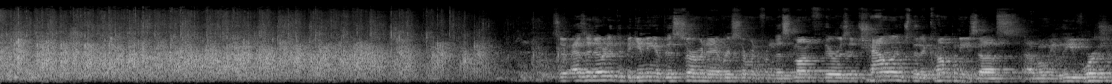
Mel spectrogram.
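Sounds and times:
audience applause: 0:00.0 - 0:05.7
speech: 0:05.6 - 0:11.1.

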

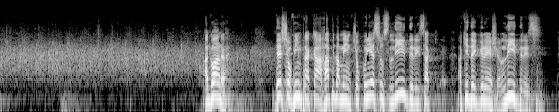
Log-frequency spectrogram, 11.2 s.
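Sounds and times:
audience applause: 0:00.0 - 0:06.7
speech: 0:04.0 - 0:04.7, 0:05.5 - 0:10.9.

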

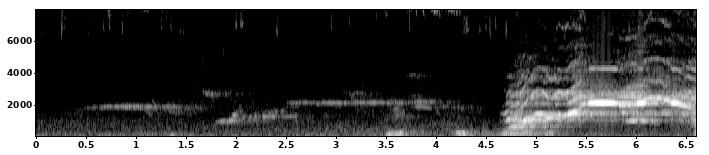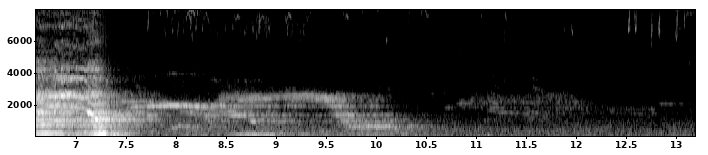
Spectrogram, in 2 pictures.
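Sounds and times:
bull elk bugling in rutting season on a dry high plateau: 0:04.7 - 0:10.0.

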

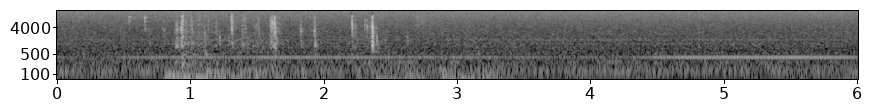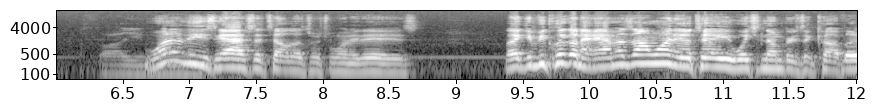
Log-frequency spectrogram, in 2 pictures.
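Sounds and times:
steady low hum and hiss: 0:00.0 - 0:12.0
computer keyboard typing: 0:00.7 - 0:03.4
speech: 0:06.3 - 0:08.8, 0:09.4 - 0:12.0.

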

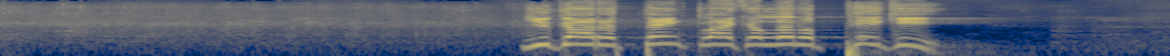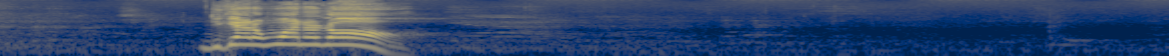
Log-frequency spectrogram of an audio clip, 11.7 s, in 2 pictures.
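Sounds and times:
audience clapping: 0:00.0 - 0:04.7, 0:06.9 - 0:07.8
audience shouting: 0:02.6 - 0:04.8, 0:06.9 - 0:07.9
speech: 0:02.6 - 0:04.8, 0:06.8 - 0:07.9.

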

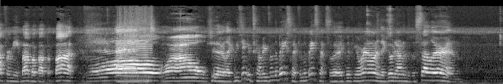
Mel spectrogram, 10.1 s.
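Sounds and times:
speech: 0:00.0 - 0:09.2
cat yowling in pain: 0:01.8 - 0:04.0.

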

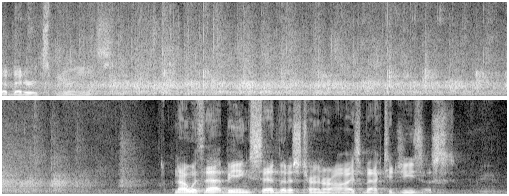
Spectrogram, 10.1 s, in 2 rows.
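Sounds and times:
speech: 0:00.0 - 0:01.8, 0:06.8 - 0:09.6
audience applause: 0:00.0 - 0:06.0.

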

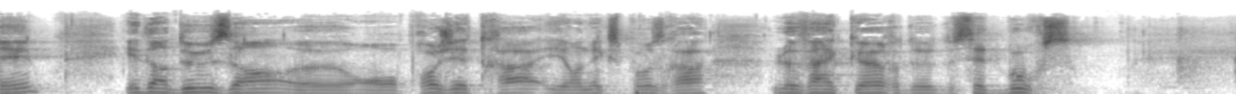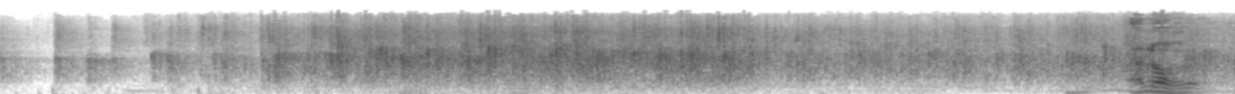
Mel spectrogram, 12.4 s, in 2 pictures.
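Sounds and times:
speech: 0:00.0 - 0:05.5, 0:11.8 - 0:12.3
audience applause: 0:05.8 - 0:12.3.

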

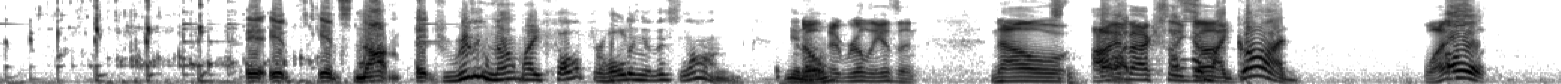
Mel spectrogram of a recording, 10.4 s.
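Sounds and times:
old wine poured from a bottle into a glass: 0:00.0 - 0:02.3
speech: 0:01.6 - 0:08.7, 0:09.5 - 0:10.0.

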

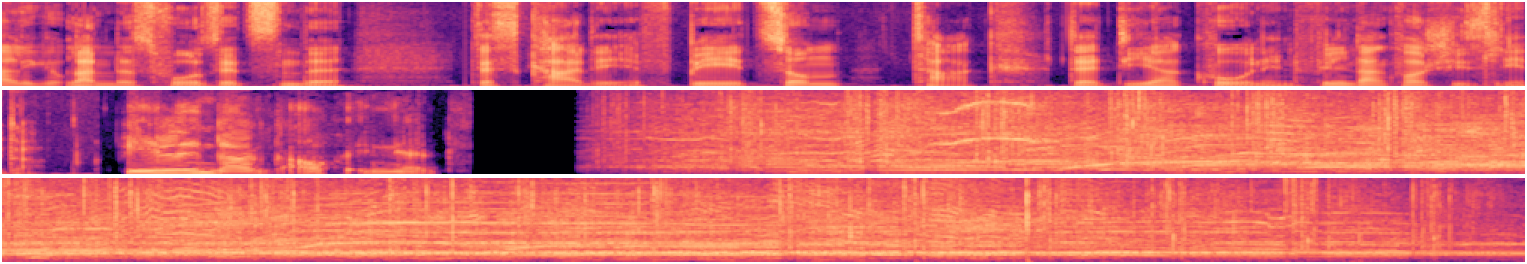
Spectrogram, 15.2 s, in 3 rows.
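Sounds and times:
speech: 0:00.0 - 0:07.4
large crowd cheering welcoming a new bishop: 0:07.0 - 0:15.2.

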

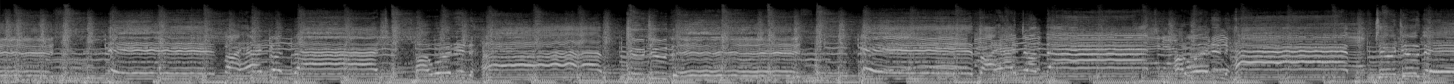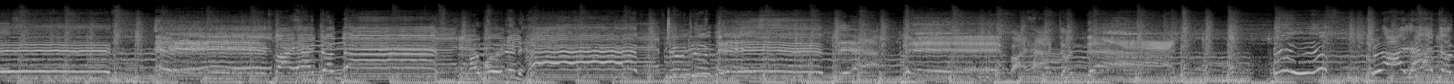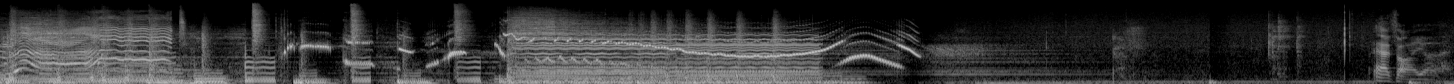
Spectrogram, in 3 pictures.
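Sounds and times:
busy dense music: 0:00.0 - 0:40.5
slide whistle swooping: 0:31.8 - 0:38.4.

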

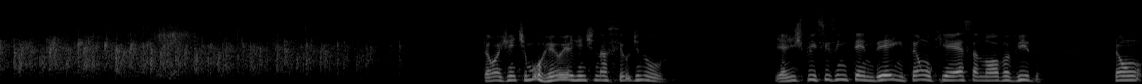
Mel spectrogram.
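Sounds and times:
audience applause: 0:00.0 - 0:04.1
speech: 0:04.8 - 0:06.8, 0:07.8 - 0:10.5, 0:11.1 - 0:11.4.

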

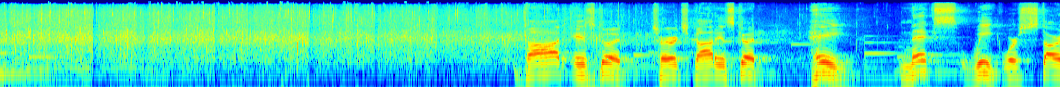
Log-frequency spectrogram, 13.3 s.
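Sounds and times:
audience applause: 0:00.0 - 0:10.1
speech: 0:06.6 - 0:13.2.

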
